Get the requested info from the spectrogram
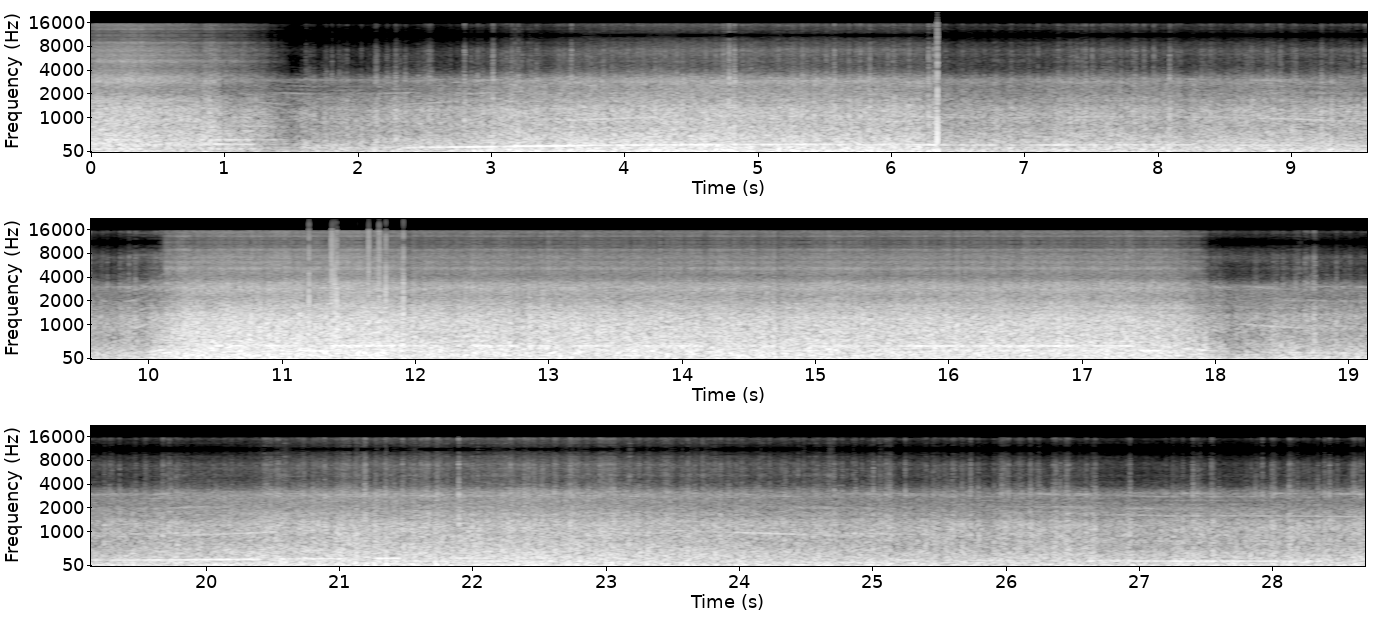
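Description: A Zlín light aircraft's piston engine and propeller running in flight under loud rushing airflow. The engine note rises in pitch twice, and the sound shifts abruptly a few times.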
